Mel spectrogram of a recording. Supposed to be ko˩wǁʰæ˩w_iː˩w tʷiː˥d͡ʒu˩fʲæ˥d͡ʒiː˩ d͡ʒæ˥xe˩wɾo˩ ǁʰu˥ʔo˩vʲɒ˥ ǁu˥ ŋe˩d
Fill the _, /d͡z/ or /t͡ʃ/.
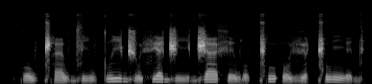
d͡z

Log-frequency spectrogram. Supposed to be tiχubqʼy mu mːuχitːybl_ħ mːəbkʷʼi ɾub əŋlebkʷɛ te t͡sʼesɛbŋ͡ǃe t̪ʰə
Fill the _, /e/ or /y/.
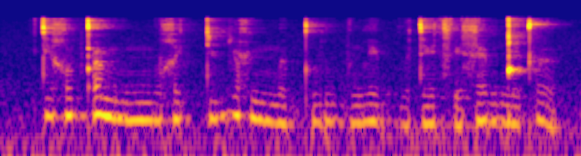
y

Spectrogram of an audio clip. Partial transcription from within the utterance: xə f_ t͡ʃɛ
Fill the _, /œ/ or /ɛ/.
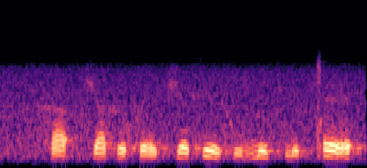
ɛ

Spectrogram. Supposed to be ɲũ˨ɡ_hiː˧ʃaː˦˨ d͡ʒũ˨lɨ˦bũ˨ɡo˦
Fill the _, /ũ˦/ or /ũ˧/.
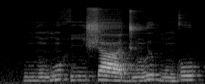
ũ˦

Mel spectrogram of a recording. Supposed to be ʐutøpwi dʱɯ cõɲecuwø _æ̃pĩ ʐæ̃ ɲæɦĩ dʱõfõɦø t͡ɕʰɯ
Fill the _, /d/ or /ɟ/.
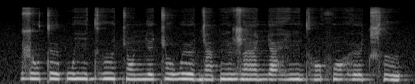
ɟ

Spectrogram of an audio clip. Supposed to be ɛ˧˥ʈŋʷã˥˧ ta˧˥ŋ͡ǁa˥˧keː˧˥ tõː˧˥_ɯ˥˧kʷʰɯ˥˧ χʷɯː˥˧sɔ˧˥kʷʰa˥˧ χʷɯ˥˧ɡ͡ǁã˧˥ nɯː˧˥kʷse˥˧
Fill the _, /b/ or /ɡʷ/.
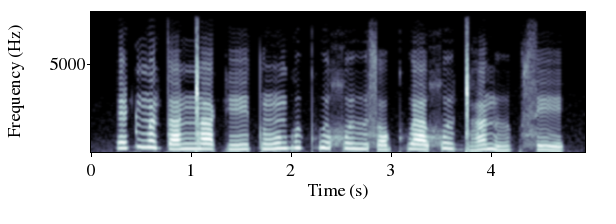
ɡʷ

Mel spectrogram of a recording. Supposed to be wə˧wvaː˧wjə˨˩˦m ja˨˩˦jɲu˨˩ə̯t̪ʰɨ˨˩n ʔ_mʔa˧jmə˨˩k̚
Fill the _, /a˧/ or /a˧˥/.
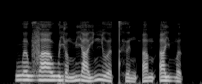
a˧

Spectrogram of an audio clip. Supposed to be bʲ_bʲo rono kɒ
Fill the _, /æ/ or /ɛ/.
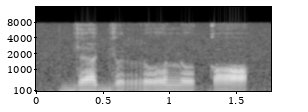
æ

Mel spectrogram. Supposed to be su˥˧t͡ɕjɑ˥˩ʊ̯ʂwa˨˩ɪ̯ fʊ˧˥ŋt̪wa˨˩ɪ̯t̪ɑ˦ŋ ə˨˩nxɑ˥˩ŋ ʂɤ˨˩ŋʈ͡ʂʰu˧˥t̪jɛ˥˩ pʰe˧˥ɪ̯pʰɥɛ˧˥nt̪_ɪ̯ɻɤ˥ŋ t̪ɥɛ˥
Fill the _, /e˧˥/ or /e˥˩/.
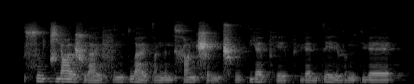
e˥˩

